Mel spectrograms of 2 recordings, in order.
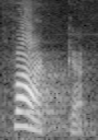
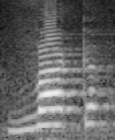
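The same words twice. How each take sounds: First: "faca" with a voiceless F, set against vaca; "faca" as second of a contrasting pair; clear F sound. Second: "Vaca" with a voiced V, set against faca; "Vaca" as first of a contrasting pair; clear V sound. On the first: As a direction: finish the contrast on a distinct F in "faca". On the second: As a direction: pitch "Vaca" up, crisp voiced V. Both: Shown as a demonstration. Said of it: "os sons parecidos têm que ser bem".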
